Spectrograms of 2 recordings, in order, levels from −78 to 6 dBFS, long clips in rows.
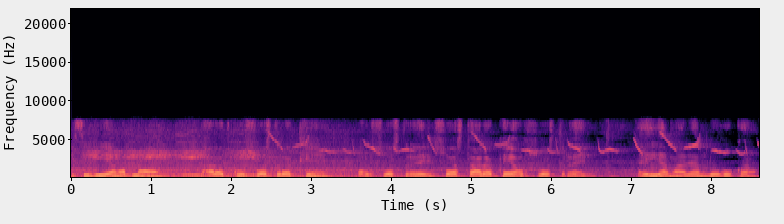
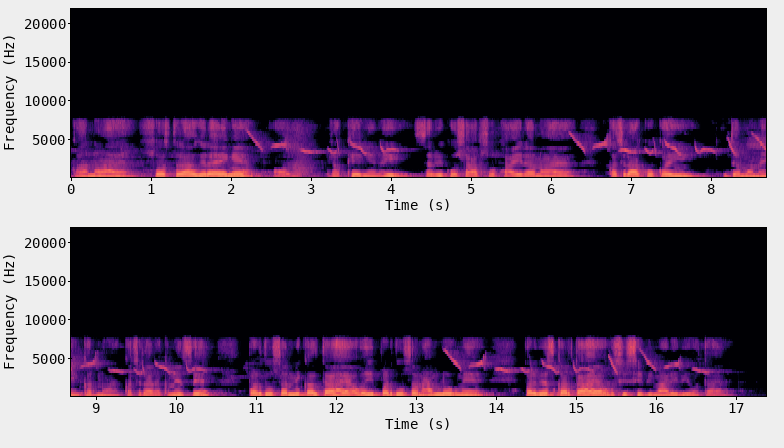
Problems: constant background noise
